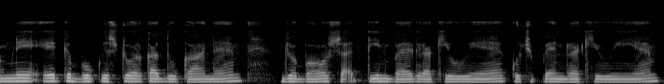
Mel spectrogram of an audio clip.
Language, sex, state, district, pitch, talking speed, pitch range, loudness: Hindi, male, Maharashtra, Dhule, 130 Hz, 180 wpm, 125-140 Hz, -29 LUFS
